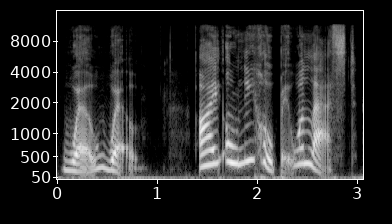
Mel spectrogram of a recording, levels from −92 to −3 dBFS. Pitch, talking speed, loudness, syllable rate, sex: 285 Hz, 155 wpm, -17 LUFS, 4.0 syllables/s, female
